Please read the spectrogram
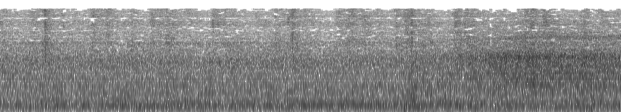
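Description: Steady machinery noise in a tunnel: a continuous low hum under a rushing hiss, with the hiss growing louder about four and a half seconds in.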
